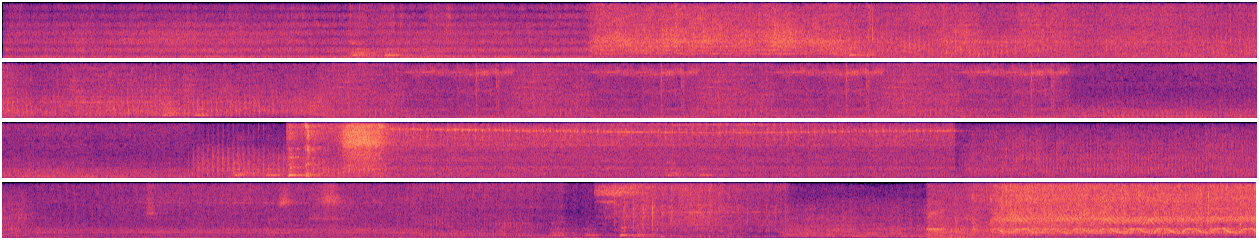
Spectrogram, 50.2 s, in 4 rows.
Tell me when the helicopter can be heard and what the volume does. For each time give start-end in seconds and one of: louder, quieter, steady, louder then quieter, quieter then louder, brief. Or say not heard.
0.0-50.1 quieter.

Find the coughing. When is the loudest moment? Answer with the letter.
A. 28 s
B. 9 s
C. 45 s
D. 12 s
A.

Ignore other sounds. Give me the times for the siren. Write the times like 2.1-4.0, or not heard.
46.9-50.1.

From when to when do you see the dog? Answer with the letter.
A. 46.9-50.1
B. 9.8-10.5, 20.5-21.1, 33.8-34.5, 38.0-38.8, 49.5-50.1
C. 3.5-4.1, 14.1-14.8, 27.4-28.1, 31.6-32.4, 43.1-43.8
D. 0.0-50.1
C.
